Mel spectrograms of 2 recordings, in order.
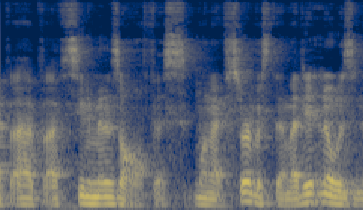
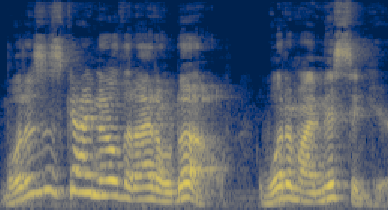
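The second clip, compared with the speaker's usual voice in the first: higher, baffled inner voice; retold puzzlement, pitched up; bewildered thought; 8 semitones higher, 4 dB louder than usual. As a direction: wonder what he's hiding.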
